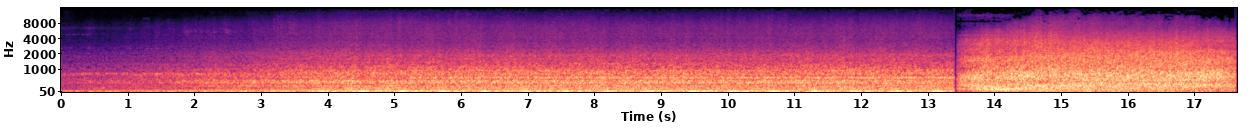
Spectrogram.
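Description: CRH380A high-speed electric trains passing. A deep rumble with a faint steady hum grows steadily louder as a train crosses a viaduct. After a sudden cut about thirteen seconds in comes a louder, brighter rushing of a train going by at speed.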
